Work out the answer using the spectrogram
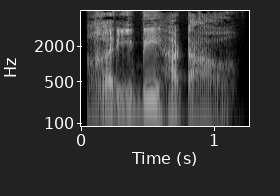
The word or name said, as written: ग़रीबी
